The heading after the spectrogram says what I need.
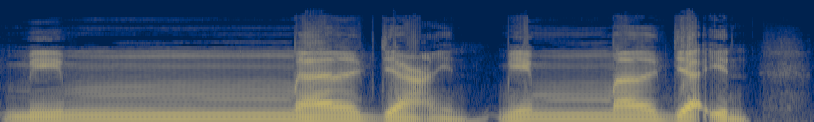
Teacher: Nun sukun, nun mati ketemu mim. Ditulisnya min maljain, dibacanya jadi mim maljain. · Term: idgham bigunnah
